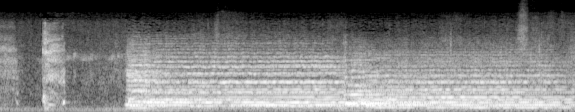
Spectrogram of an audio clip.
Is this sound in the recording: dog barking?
no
